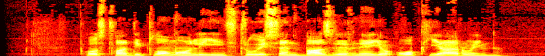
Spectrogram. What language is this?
Esperanto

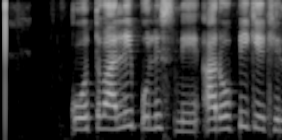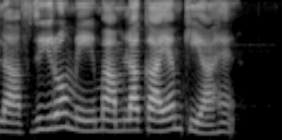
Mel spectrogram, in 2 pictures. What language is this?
Hindi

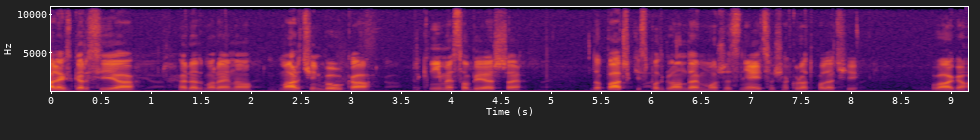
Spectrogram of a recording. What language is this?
Polish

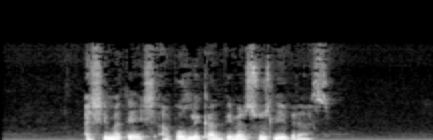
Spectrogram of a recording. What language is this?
Catalan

